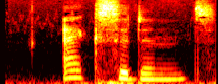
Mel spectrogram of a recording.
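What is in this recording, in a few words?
"accident", English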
